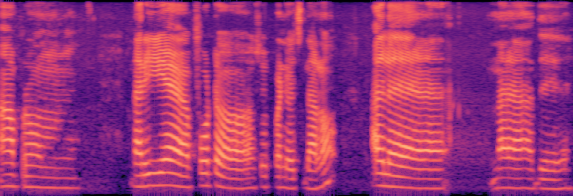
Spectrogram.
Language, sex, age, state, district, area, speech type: Tamil, female, 45-60, Tamil Nadu, Nagapattinam, rural, spontaneous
